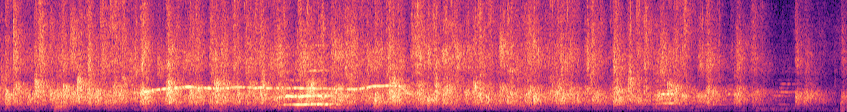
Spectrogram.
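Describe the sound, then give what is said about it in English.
An audience applauds a speaker who has just been introduced, in a steady, dense round of clapping that holds at an even loudness throughout, with a few faint whistles rising above the noise. “To give him a round of applause.”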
